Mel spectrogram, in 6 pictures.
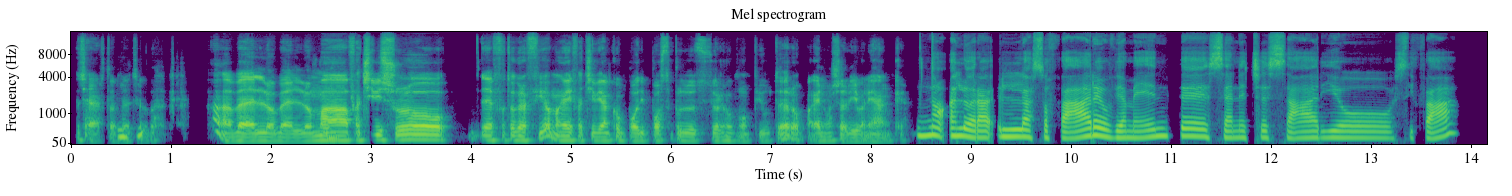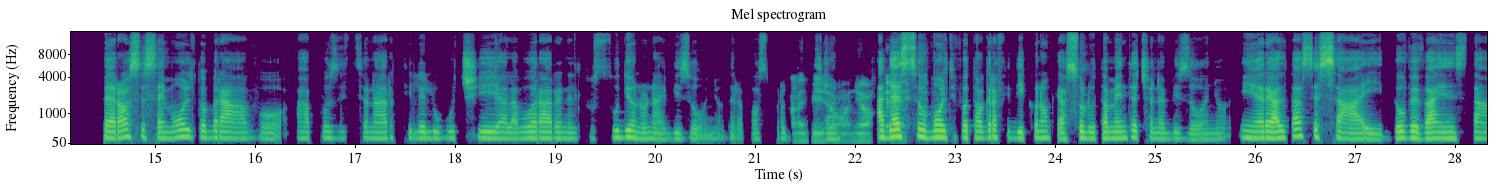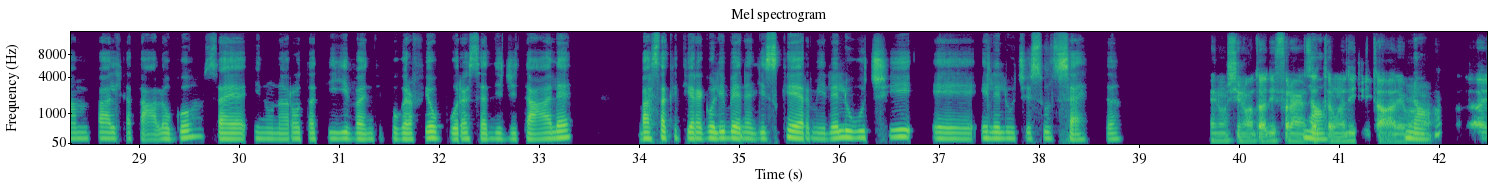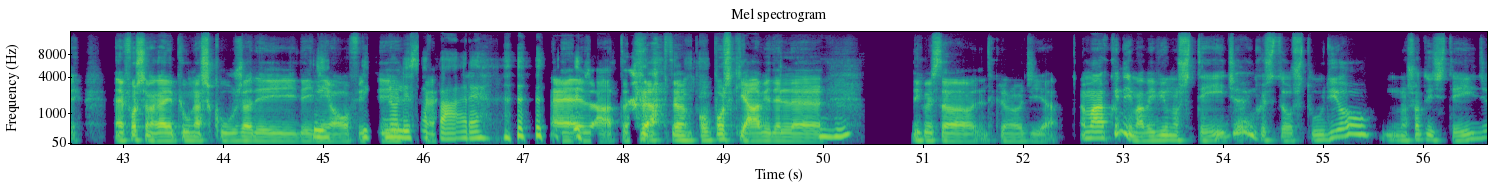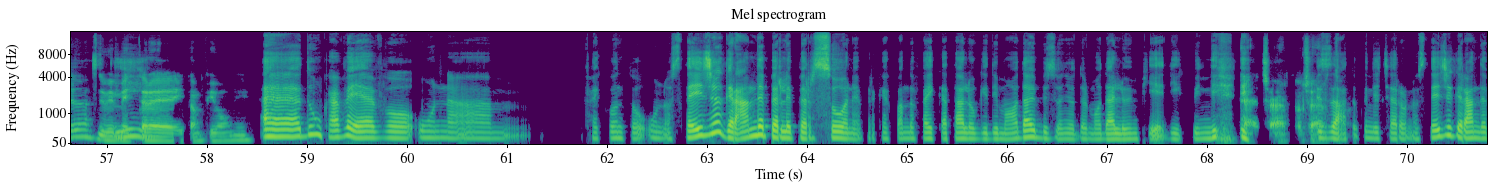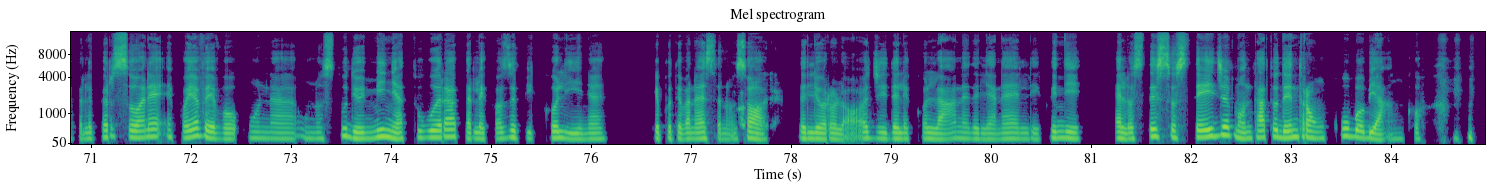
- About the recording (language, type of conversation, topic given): Italian, podcast, Come descriveresti la tua identità professionale, cioè chi sei sul lavoro?
- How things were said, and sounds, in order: unintelligible speech; other background noise; giggle; chuckle; laughing while speaking: "sì, sì"; laughing while speaking: "esatto, esatto"; laughing while speaking: "quindi"; chuckle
